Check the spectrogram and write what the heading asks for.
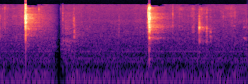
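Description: Two sharp clicks about a second and a quarter apart, from a Phillips screwdriver and small screws being worked into a plastic battery pack on a round plastic plate.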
